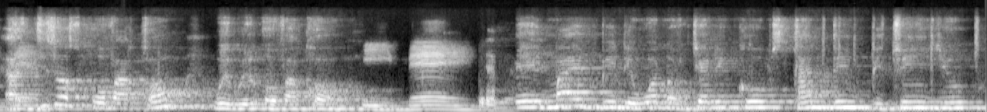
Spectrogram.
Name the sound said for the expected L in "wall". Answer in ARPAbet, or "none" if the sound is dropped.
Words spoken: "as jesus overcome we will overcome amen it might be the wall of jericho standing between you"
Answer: N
